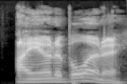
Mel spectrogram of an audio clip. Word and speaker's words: Iona Bologna: never gonna forget it is that actually how it's pronounced iona bologna yep not iona nope ayanna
